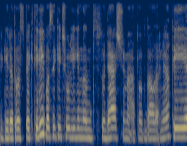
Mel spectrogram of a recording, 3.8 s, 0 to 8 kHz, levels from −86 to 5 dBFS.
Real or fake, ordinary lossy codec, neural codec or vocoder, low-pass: fake; MP3, 64 kbps; codec, 16 kHz, 8 kbps, FreqCodec, smaller model; 7.2 kHz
